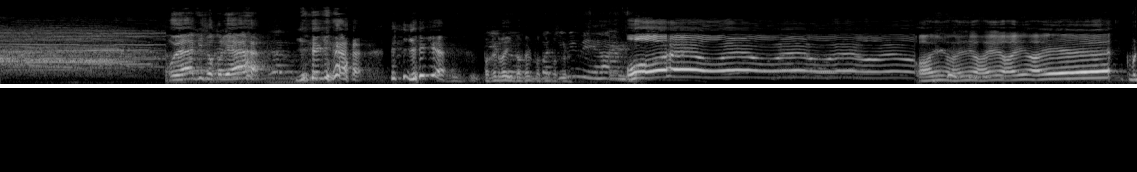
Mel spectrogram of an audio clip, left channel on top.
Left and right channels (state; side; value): silent; right; digital silence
